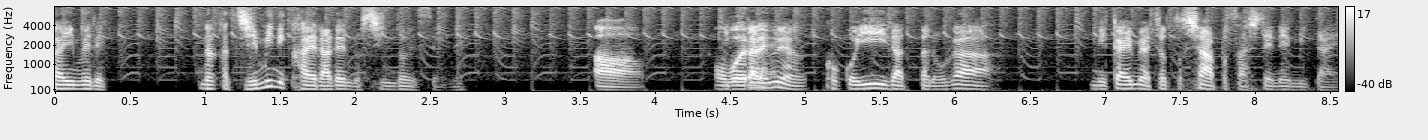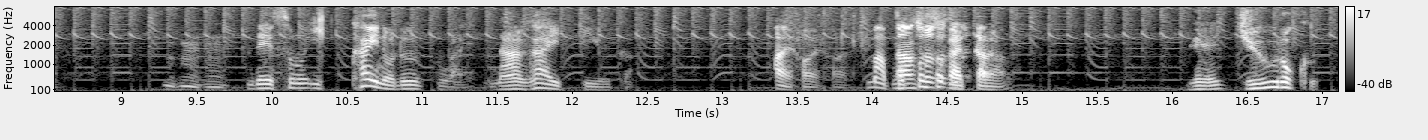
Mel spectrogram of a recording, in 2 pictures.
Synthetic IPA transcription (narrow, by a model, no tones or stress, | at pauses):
kaime̞d̪e̞nãŋkad͡ʑimʲiɲ̟ikʰae̞ɾaɾe̞ɾɯ̟noɕĩnd̪o̞ĩsɨjone̞ | aoieɾaime̞βako̞ko̞iːd̪at̪ːano̞ɡa | ɲ̟ikaime̞βat͡ɕo̞t̪ːo̞ɕaːpɯ̟̥saɕi̥t̪e̞ne̞mʲit̪ainã | d̪e̞so̞no̞ikʰːaino̞ɾɯ̟ːpɯ̟ɡanaɡait̪ːe̞jɯ̟ːkḁ | hajhajajmaːbõot̪okaat̪ːaɾa | ed͡ʑɨːɾo̞kɯ̟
